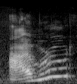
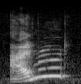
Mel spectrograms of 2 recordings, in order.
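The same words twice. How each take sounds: First: Rising disbelieving question; mock offended disbelief; hurt surprise; incredulous. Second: Much higher squeaky I'm rude; mock scandalized; outraged disbelief. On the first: Incredulous at being called rude. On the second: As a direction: pitch up in shocked outrage. Repeated, even higher.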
